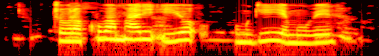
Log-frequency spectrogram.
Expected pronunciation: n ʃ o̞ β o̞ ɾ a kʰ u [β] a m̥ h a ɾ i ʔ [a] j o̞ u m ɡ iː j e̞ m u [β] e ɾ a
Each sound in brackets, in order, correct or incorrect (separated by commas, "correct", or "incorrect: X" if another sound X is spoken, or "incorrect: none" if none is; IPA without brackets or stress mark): correct, incorrect: i, correct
